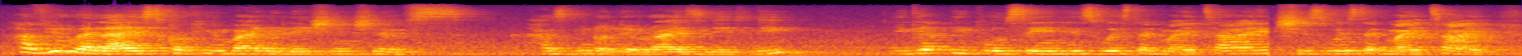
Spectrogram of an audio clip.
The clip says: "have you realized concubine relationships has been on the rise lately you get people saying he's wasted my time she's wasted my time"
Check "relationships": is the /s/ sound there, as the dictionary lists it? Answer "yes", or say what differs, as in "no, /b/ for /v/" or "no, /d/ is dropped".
yes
